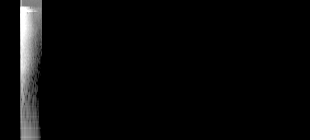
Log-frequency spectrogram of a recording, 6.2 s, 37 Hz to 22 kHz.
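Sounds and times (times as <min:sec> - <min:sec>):
fencing sword hit: 0:00.4 - 0:00.6.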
